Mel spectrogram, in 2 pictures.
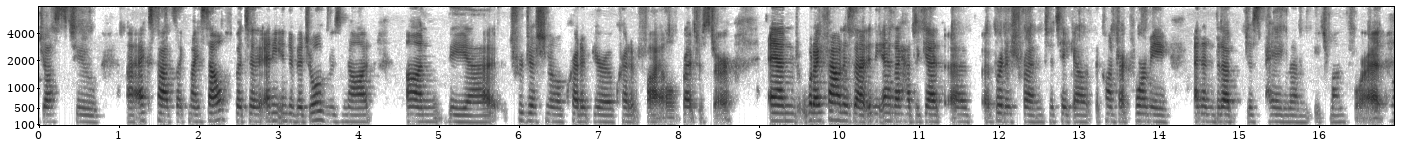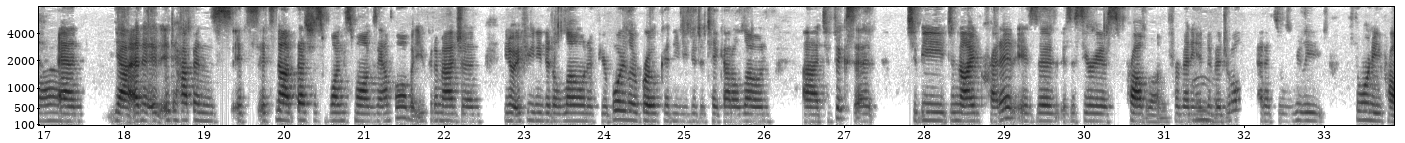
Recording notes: joined over Zoom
